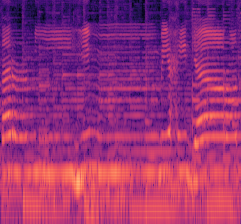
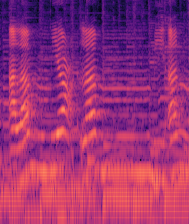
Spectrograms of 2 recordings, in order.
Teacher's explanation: Cara melafalkan Ikhfa Shafawi adalah dengan suara lembut di antara 'mim' dan 'ba ' pada bibir. Kemudian, tahan selama sekitar dua ketukan sambil menghasilkan suara Ikhfa dari rongga hidung.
